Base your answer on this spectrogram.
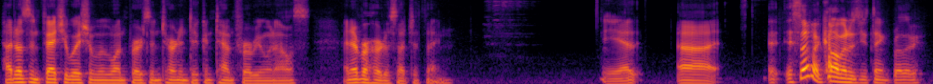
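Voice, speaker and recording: A man's voice: fairly low pitch, normal speed, long pauses, a bit bright, dry recording. A man streaming a video game, reading its formal cutscene dialogue aloud with some stumbles and casual reactions.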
